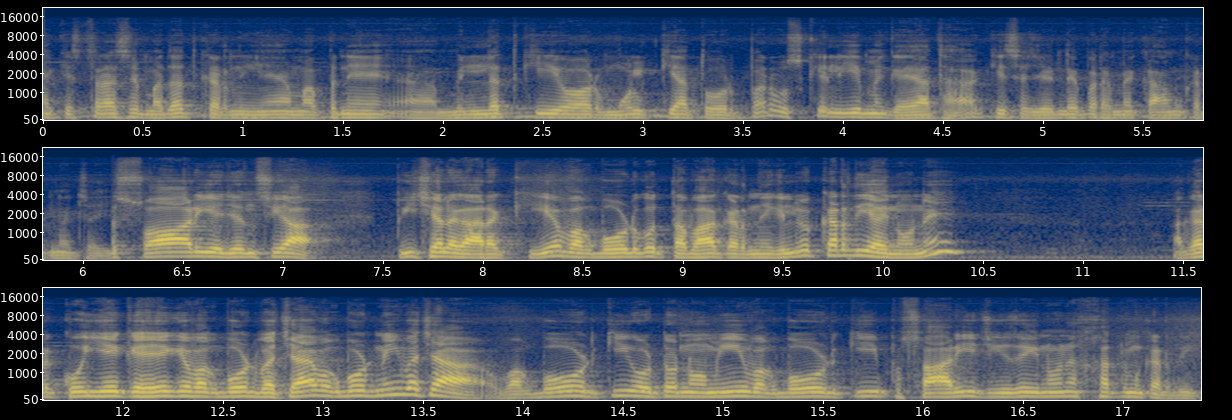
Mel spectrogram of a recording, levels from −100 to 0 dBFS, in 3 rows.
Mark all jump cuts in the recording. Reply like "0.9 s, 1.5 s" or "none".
6.2 s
